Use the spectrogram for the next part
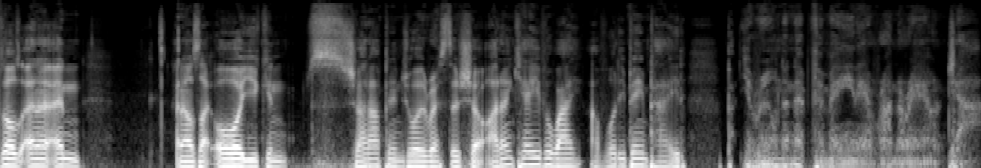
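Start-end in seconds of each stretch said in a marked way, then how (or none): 2.1-9.6 mock condescending, patronizing, annoyed talking-down tone. Retelling what was said to a rude audience member: retelling a patronizing tone. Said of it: "That sounds very patronizing".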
